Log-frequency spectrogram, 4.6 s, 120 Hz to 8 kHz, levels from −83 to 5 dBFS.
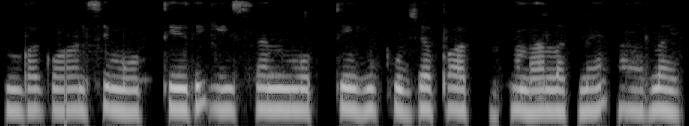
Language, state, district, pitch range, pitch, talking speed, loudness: Kurukh, Chhattisgarh, Jashpur, 205-215 Hz, 210 Hz, 155 wpm, -27 LUFS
